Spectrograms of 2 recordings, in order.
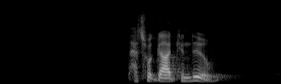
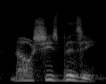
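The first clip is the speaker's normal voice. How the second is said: put-on much softer, hushed small-boy answer; quiet little boy; 3 semitones higher, 8 dB quieter than usual. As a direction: murmur it like a child keeping a secret. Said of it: "the little boy quietly says".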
